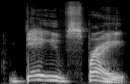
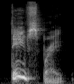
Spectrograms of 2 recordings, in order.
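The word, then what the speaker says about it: Davesprite: No, I mean, why do you always say it like that with the space between words? It's not Dave Sprite. It's just Dave Sprite.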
